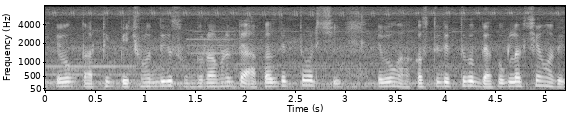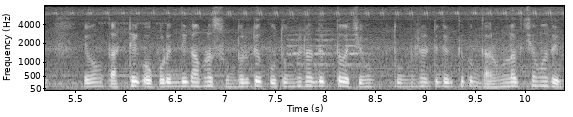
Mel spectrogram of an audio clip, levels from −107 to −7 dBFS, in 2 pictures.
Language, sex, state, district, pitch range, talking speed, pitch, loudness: Bengali, male, West Bengal, Dakshin Dinajpur, 125-150 Hz, 235 wpm, 140 Hz, -19 LUFS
